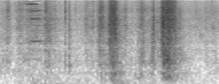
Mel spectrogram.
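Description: Cardboard packaging scraping and rustling as a tripod in a black fabric carry bag is slid out of its long box, with two louder scrapes in the second second.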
